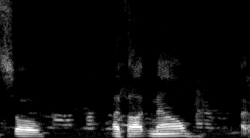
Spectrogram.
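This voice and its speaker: Through noticeable background noise, a man with an American accent speaks at a fairly high pitch. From US Southwest, Flagstaff, Arizona. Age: 60s. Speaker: retired military nurse. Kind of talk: interview. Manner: hesitant, many fillers.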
